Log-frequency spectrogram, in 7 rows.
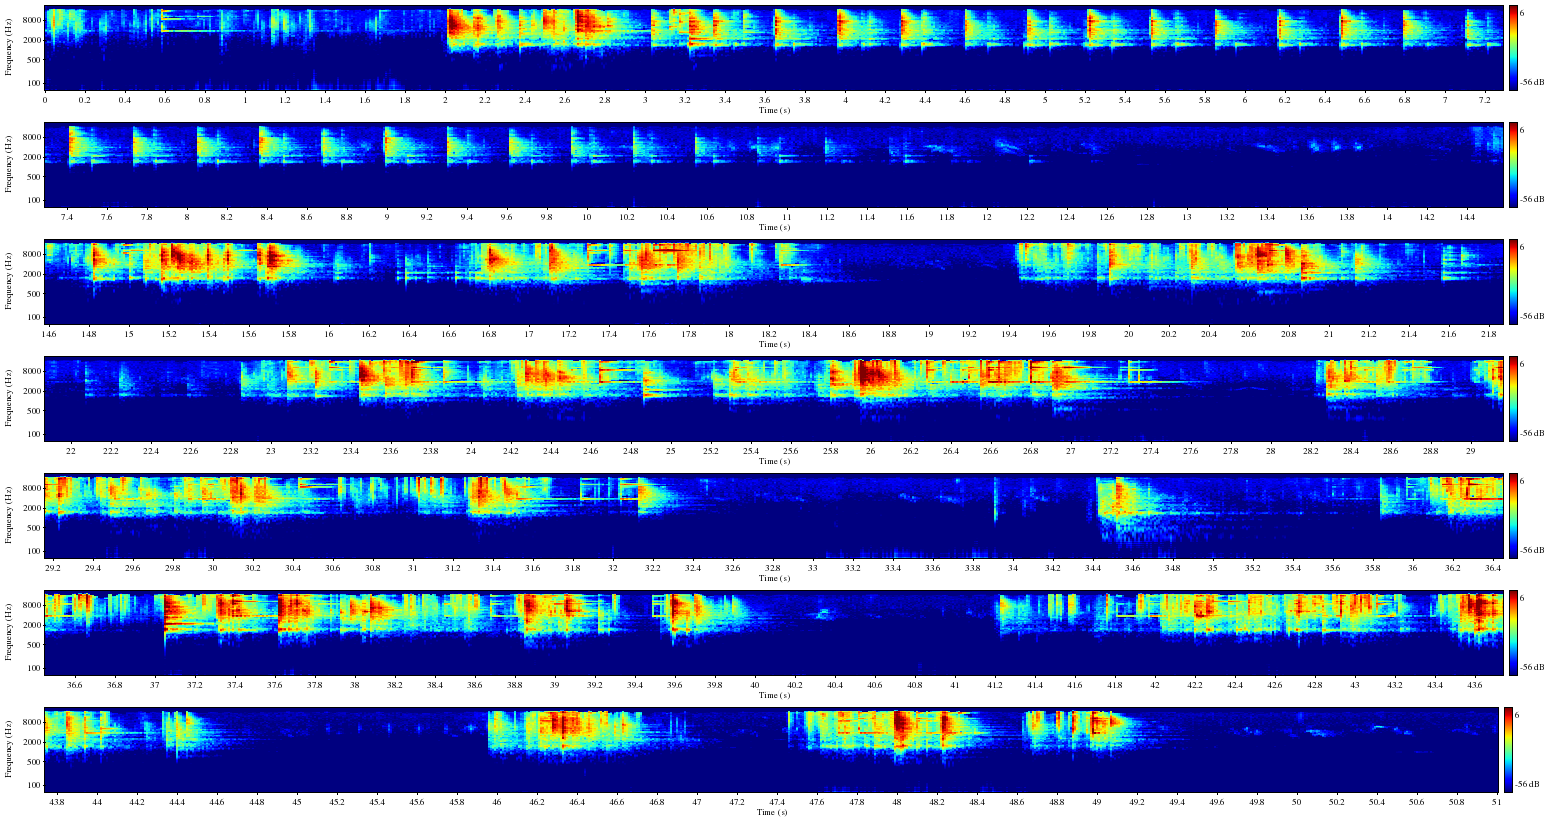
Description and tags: small chain wrap around metal gate bars like locking it various1
small chain wrap around metal gate bars like locking it various
metal, lock, bars, gate, wrap, chain, small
